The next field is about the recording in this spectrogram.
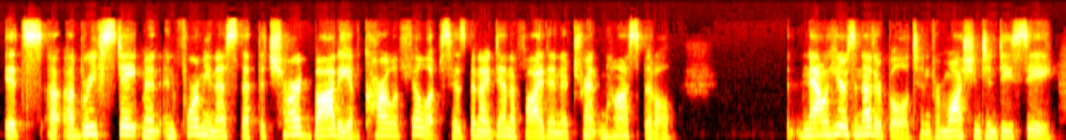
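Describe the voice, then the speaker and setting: A woman plays a radio announcer reading news bulletins in a radio drama. Her voice is very low for a woman and sounds dry and close to the mic. She reads in a clear, formal, steady manner. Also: no echo, lightly acted.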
